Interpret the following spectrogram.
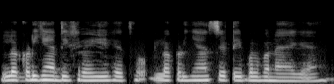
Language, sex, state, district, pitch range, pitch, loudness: Hindi, female, Gujarat, Valsad, 185-195 Hz, 190 Hz, -16 LUFS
